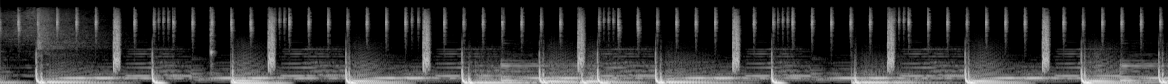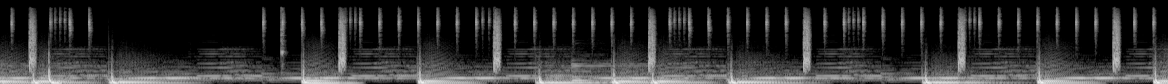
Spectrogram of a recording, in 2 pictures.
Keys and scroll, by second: 4.6 space.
